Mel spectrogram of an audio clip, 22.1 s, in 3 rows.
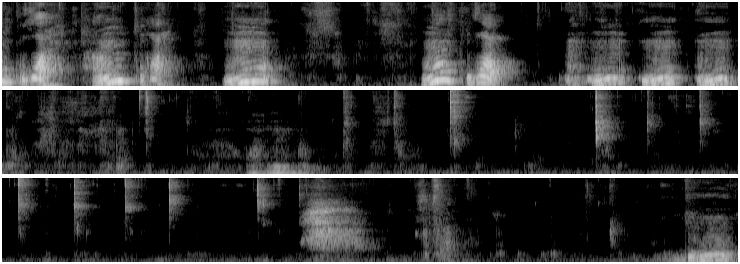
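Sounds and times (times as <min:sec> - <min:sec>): chewing with wet mouth smacks: 0:05.1 - 0:05.7, 0:07.4 - 0:17.7, 0:18.5 - 0:21.6.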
